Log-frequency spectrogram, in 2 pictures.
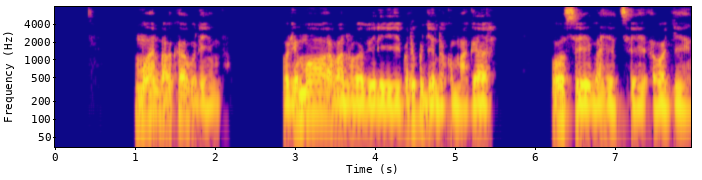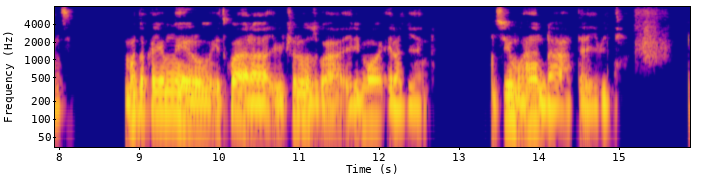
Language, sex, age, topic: Kinyarwanda, female, 36-49, government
